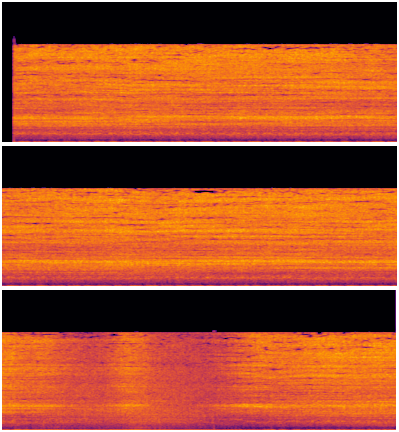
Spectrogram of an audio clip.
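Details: DeLorean engine under load: a steady low drone with a rough metallic grinding edge on top that sags near the end; metal grinding noise with loss of power, cause unknown.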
